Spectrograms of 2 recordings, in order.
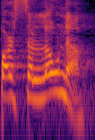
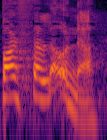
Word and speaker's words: Barcelona: The Catalans also pronounce it Barcelona, while the rest of Spain keeps saying Barcelona.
